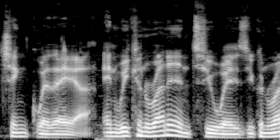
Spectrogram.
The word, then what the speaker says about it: Cinquedea: this video is that the weapon's name is pronounced Cinque DEA and we can run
